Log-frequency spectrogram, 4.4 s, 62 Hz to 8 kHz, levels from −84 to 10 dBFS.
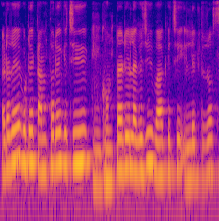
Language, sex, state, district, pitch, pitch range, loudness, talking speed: Odia, male, Odisha, Nuapada, 190 Hz, 175-220 Hz, -14 LUFS, 190 wpm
